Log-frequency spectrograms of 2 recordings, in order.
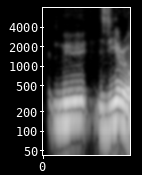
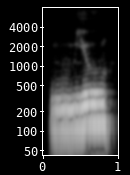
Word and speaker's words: mu: And this integral gives you the value of the current times some constant which is here written as mu0 or mu n.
